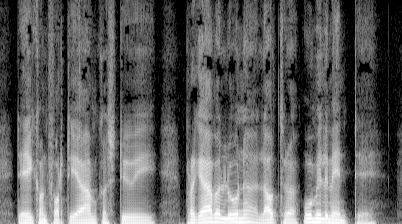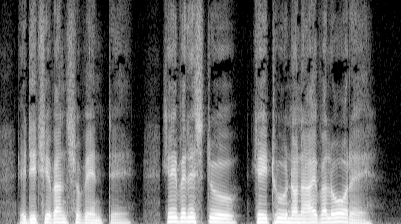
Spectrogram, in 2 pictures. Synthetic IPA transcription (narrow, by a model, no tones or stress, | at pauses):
d̪̥ejkonfort̪iamkost̪ui | pɾeɡavəlunəlawt̪ɾəumilement̪e | edit͡ʃevansovent̪e | kejvedest̪u | kejt̪unonajvaloɾe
